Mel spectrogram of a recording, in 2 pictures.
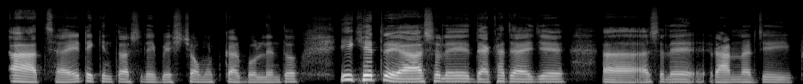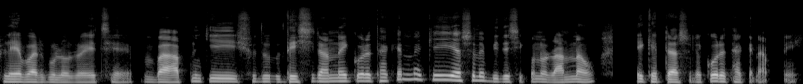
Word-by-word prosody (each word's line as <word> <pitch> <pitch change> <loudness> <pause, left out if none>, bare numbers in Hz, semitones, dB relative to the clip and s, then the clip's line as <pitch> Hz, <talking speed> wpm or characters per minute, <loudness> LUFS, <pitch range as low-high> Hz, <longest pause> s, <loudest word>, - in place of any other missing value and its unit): আচ্ছা। 120 -3 +5 0.2
এটা 140 +3 +1
কিন্তু 130 -4 -6
আসলে 120 +1 -7
বেশ 115 0 -4
চমৎকার 115 -1 -2
বললেন। 110 0 -3
তো - - 0 0.6
এক্ষেত্রে 215 0 +8 0.3
আসলে 140 +1 0 0.3
দেখা 120 +3 +1
যায় 125 -2 +4
যে, - - +1 0.6
আ - - +3 0.4
আসলে 115 +2 -4 0.4
রান্নার 115 +1 +1
যেই 115 -1 -4 0.2
ফ্লেভারগুলো 115 -4 -2
রয়েছে 105 +1 -6 0.4
বা 115 - +2
আপনি 110 +7 -11
কি 145 - -4 0.3
শুধু 135 0 -9 0.2
দেশি 130 +3 -2
রান্নাই 150 +2 -1
করে 155 -1 +1
থাকেন? 165 +7 -5
নাকি 220 -1 -5 0.3
আসলে 185 +1 -4
বিদেশি 130 -1 -5
কোন 130 - -7 0.2
রান্নাও 115 +1 -2 0.5
এক্ষেত্রে 130 -3 -2
আসলে 110 - -9
করে 145 -2 +3
থাকেন - - -8
আপনি? - - -18
125 Hz, 140 wpm, -23 LUFS, 115-140 Hz, 0.6 s, এক্ষেত্রে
